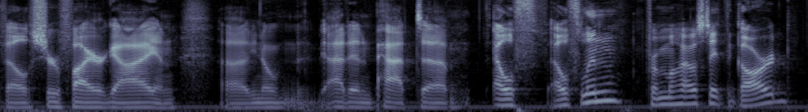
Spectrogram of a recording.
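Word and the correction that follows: Elflein: Eflane, I believe it's pronounced.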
